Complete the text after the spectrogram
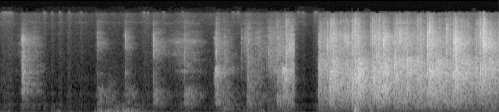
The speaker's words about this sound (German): Ja, einen großen Applaus, natürlich.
